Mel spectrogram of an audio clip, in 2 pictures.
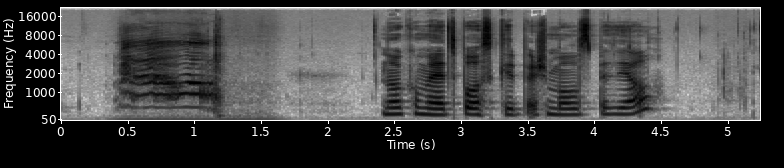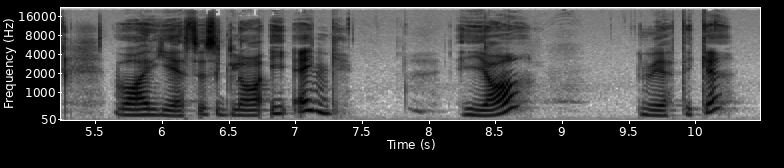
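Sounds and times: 
cat meowing: 0:00.4 - 0:01.4
speech: 0:02.4 - 0:04.5, 0:05.6 - 0:07.4, 0:08.2 - 0:08.8, 0:09.6 - 0:10.3.

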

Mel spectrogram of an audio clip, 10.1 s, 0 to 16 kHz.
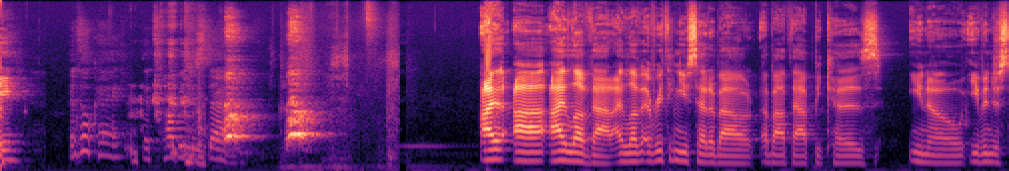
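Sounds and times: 
speech: 0:00.0 - 0:03.5, 0:04.8 - 0:10.0
dog barking: 0:02.2 - 0:03.3.

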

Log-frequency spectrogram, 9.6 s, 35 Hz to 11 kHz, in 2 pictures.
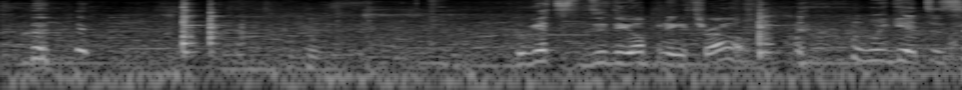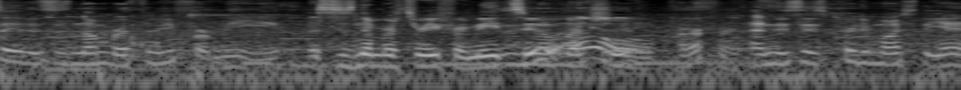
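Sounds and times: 
speech: 0:00.1 - 0:00.6, 0:02.6 - 0:09.6
beer glasses clinking in a toast: 0:00.8 - 0:01.5, 0:03.7 - 0:04.2.

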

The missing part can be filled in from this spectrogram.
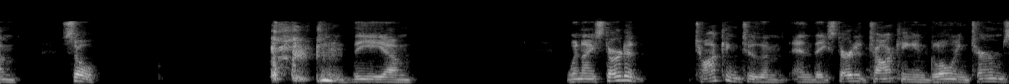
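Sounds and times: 
speech: 0:00.1 - 0:01.0, 0:03.2 - 0:04.2, 0:05.7 - 0:10.0
man clearing his throat: 0:02.7 - 0:03.6.

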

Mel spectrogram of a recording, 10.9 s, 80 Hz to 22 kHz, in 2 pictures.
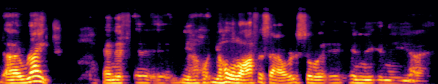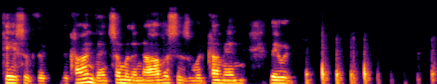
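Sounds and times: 
speech: 0:00.0 - 0:09.7
knocking on a door: 0:09.3 - 0:10.2.

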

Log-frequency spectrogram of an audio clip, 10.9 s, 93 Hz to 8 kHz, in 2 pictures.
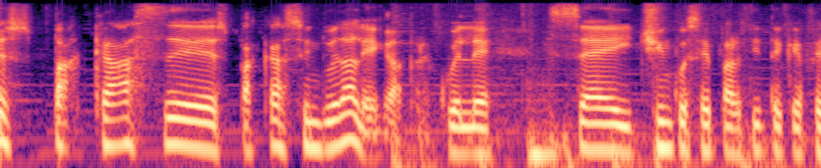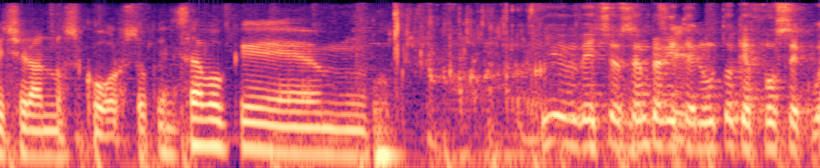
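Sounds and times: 
speech: 0:00.0 - 0:08.5, 0:09.1 - 0:10.9
person drinking a beverage with wet swallowing and slurping: 0:07.9 - 0:09.1.

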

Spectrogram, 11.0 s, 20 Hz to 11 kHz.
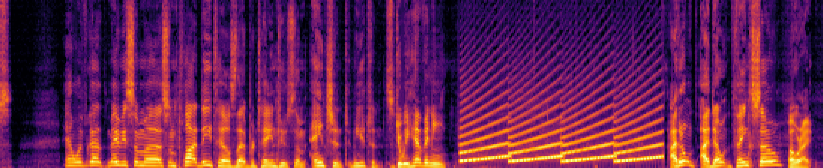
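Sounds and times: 
speech: 0:00.8 - 0:06.2, 0:08.9 - 0:10.9
electronic siren sound effect used as a spoiler alert alarm: 0:06.1 - 0:08.9.

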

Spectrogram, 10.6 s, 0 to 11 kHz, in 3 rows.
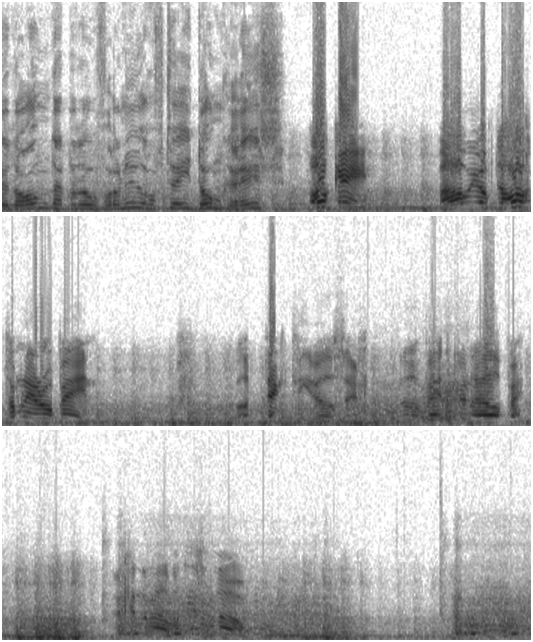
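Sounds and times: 
speech: 0:00.0 - 0:07.3, 0:07.9 - 0:09.0
car engine with blocked air intake sputtering and stalling: 0:00.0 - 0:10.5.

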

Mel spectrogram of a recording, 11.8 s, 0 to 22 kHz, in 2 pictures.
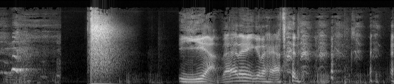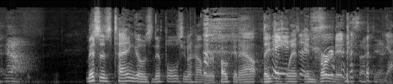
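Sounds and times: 
laughter: 0:00.0 - 0:01.0, 0:04.1 - 0:06.4, 0:08.8 - 0:11.7
sharp loud whip crack with a decaying swish: 0:01.3 - 0:02.0
speech: 0:02.7 - 0:05.1, 0:07.2 - 0:11.7.

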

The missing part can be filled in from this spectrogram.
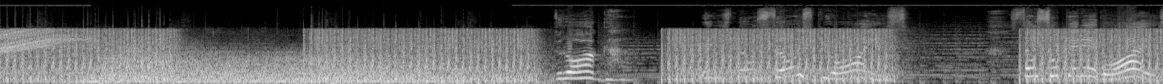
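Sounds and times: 
machine gun firing bursts: 0:00.0 - 0:02.0, 0:03.0 - 0:05.5, 0:06.6 - 0:09.2, 0:10.2 - 0:11.6
speech: 0:05.7 - 0:06.2.

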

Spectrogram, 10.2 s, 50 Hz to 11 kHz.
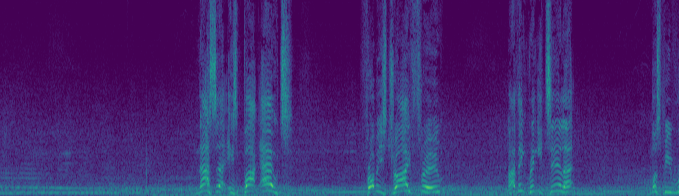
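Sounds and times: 
race cars including a Corvette passing on a track: 0:00.0 - 0:10.1
speech: 0:03.0 - 0:04.5, 0:05.5 - 0:06.7, 0:07.6 - 0:08.7, 0:09.8 - 0:10.1.

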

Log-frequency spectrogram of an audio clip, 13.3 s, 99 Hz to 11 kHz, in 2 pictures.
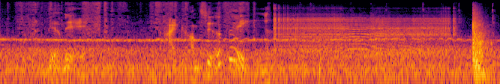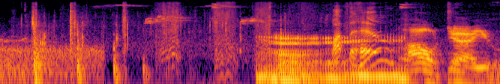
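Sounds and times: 
howling blizzard wind: 0:00.0 - 0:13.3
speech: 0:00.7 - 0:01.5, 0:02.5 - 0:03.9, 0:12.2 - 0:13.3
deep growls of a lion: 0:10.1 - 0:13.3
lion roaring: 0:10.1 - 0:13.3.

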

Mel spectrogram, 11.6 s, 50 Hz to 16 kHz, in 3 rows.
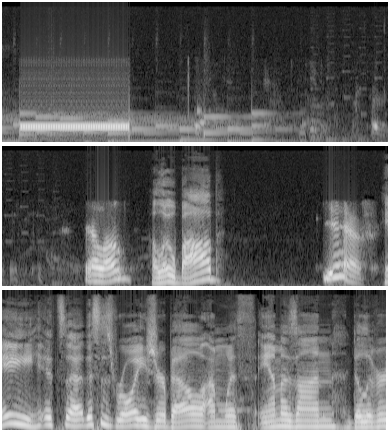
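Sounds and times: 
telephone ring tone through a phone line calling a cell phone: 0:00.1 - 0:01.3, 0:03.2 - 0:04.6
speech: 0:04.7 - 0:06.2, 0:07.1 - 0:11.5.

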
